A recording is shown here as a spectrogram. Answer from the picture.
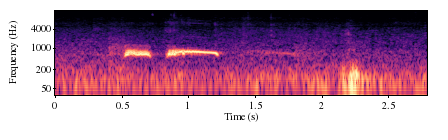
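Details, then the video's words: Spotted dove calling as a lure: a short low coo followed by a longer drawn-out coo that fades into a faint trailing note, then a soft thump, with low background rumble. "Tiếng chim cu gáy gọi hay"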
